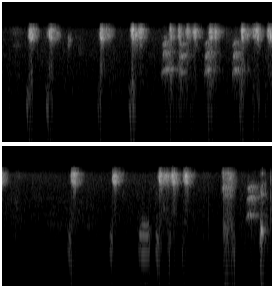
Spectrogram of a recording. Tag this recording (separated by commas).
inside a small room, Animal, Domestic animals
